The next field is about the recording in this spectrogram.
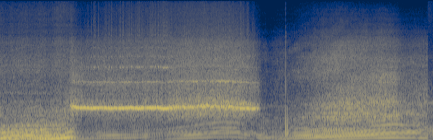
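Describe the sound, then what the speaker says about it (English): A brand-new truck doing a burnout, its tires letting out a long, loud, steady squeal over a revving engine that cuts off abruptly, followed by a sharp knock and a rumbling idle. "You don't be doing burnouts here."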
